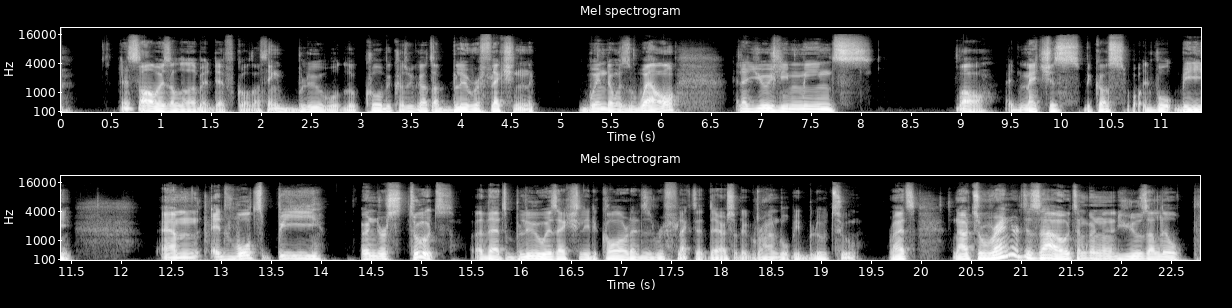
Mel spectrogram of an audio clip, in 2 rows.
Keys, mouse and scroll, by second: 14.6 click.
